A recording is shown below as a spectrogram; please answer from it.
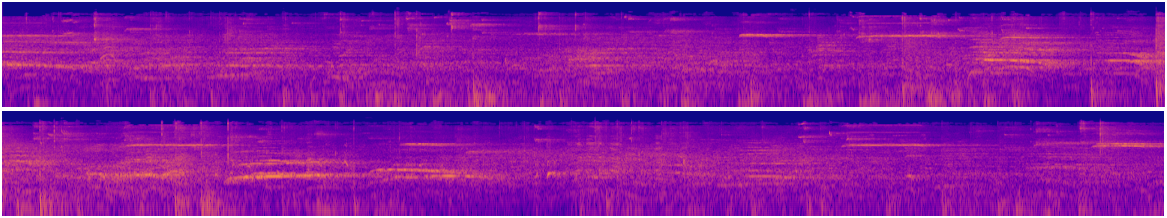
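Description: Indoor volleyball play in a large echoing hall: players' voices calling out, the ball being served and struck, and short sneaker squeaks on the hardwood court.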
